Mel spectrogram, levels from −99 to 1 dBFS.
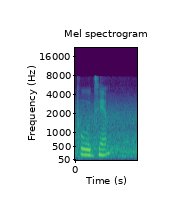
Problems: constant background noise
